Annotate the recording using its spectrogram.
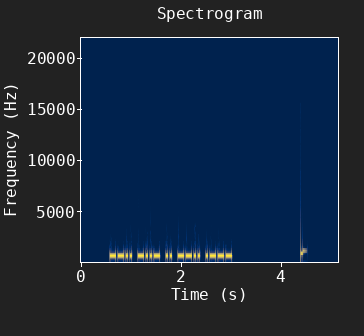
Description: Morse code, heard as a keyed tone, about 30 wpm, 690 Hz. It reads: ZXIZJ
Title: Code Groups - 5 Letters - 30wpm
